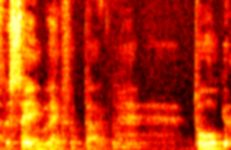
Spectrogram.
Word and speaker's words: Tokyo: Tokyo even if you say Tokyo may they may understand. Okay we may understand but if you say Tokyo that sounds very different.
